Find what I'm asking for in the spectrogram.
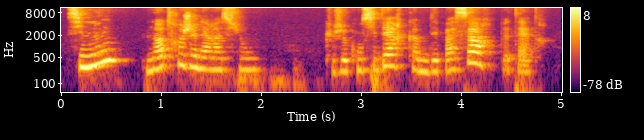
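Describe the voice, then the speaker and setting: A woman from Rwanda whose first language is Kinyarwanda answers interview questions as an author. She speaks in a fairly high voice, reflective and measured, often pausing and correcting herself as she builds her thoughts. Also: darkish tone. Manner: thoughtful, measured, with frequent hesitations and self-corrections.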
